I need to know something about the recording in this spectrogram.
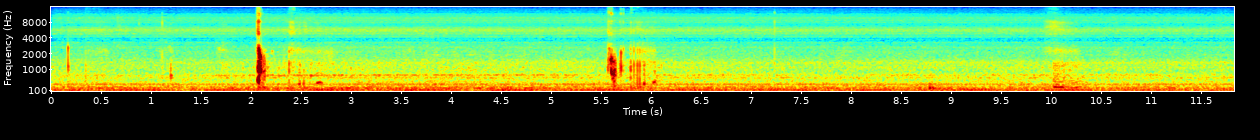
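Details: Hiccups in a preterm infant in the NICU, born at 32 weeks 6 days.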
